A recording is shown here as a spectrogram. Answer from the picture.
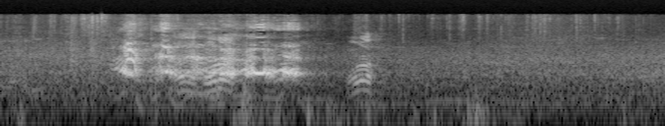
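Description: A small dog vocalising: a loud, high, wavering whine lasting about a second, then a short yelp a moment later.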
